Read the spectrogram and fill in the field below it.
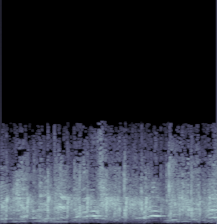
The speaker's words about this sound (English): Do you know what we're doing? We're clapping our hands.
